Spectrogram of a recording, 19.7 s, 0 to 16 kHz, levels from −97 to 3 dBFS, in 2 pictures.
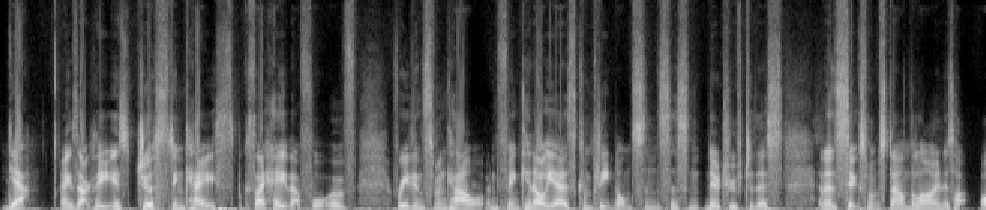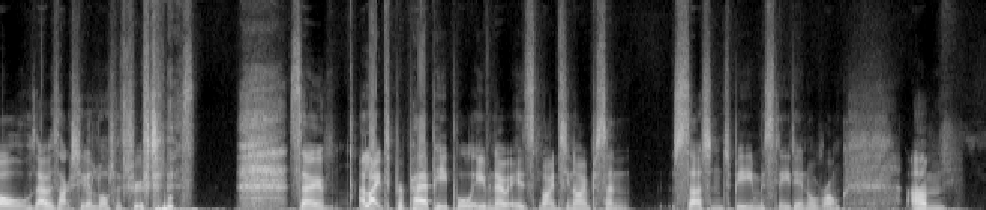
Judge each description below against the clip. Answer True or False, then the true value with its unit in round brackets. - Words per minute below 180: False (195 wpm)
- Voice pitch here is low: False (200 Hz)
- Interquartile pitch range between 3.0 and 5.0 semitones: False (2.5 semitones)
